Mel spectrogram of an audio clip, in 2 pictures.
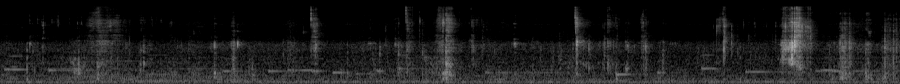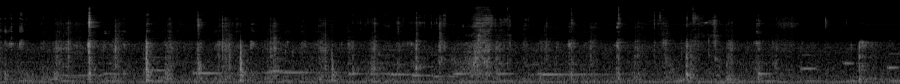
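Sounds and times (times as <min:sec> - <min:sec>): close chewing and mouth sounds: 0:00.0 - 0:17.8
faint background music: 0:00.0 - 0:18.0.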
